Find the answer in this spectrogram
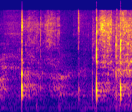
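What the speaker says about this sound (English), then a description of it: "We can just give that a mix." A spoon mixing an Indonesian soy sauce and palm sugar dressing in a bowl, with a few sharp clicks and taps against the side over soft swishing.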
